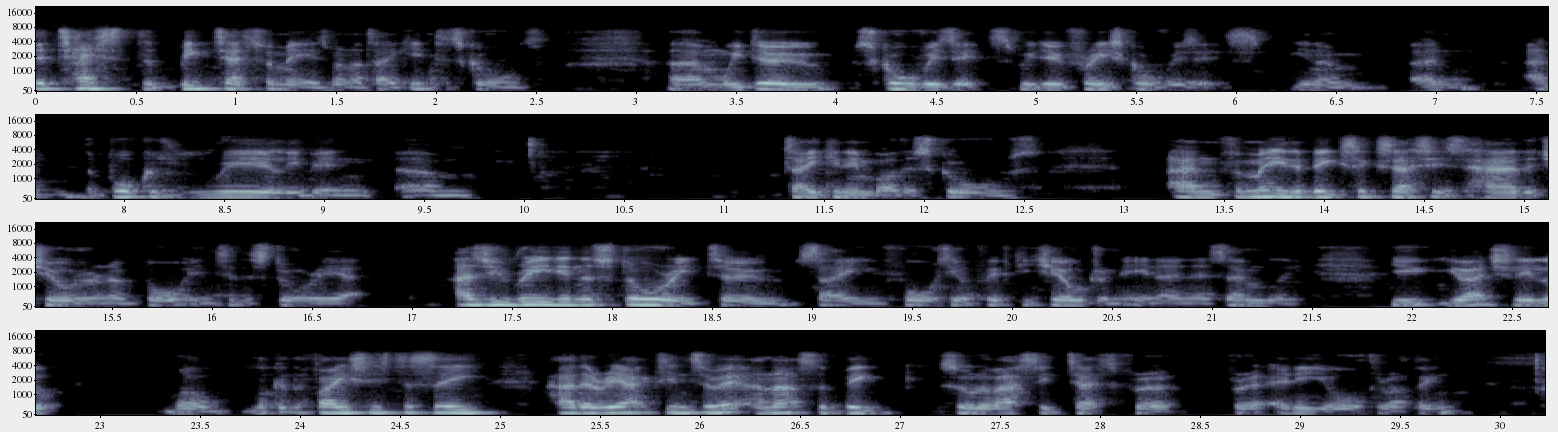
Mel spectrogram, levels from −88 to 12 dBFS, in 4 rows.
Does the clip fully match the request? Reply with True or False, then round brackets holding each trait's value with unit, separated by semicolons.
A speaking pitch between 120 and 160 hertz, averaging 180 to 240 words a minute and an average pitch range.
True (135 Hz; 195 wpm; 4.8 semitones)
